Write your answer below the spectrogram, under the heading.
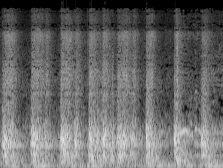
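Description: Military marching drum corps beating out a steady march rhythm: heavy drum strokes a little under two a second, each with snare rattle over it.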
